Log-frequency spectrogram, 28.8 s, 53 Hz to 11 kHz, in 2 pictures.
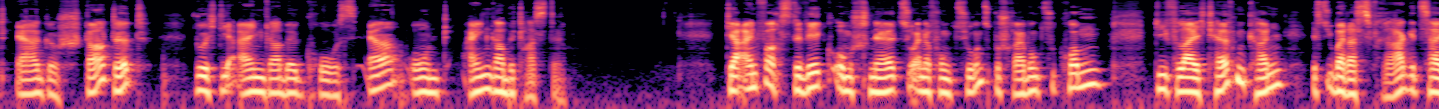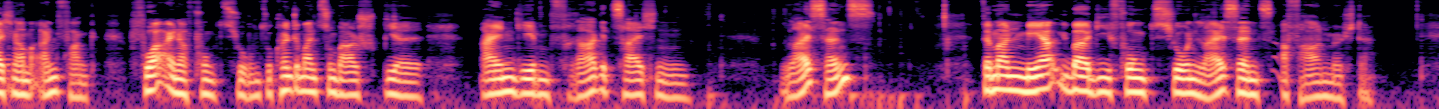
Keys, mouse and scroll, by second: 1.6 shift+r, 19.6 l, 21.1-23.6 typing, 24.7 Return.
